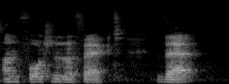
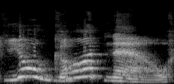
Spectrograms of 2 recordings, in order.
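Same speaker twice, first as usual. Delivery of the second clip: mock worship; 5 semitones higher, 6 dB louder, much slower than usual. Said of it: "to just being like".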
